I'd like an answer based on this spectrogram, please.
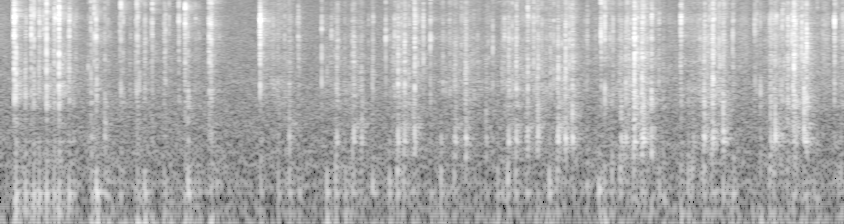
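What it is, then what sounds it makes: Plastic laptop keyboard. Fingertips type steadily on the keys of a black plastic laptop keyboard, producing a rapid run of short, crisp clicks with bright ticking edges. A steady low hum runs underneath the clicking throughout.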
